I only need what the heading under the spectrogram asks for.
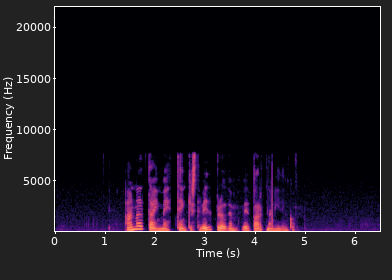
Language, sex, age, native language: Icelandic, female, 30-39, Icelandic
